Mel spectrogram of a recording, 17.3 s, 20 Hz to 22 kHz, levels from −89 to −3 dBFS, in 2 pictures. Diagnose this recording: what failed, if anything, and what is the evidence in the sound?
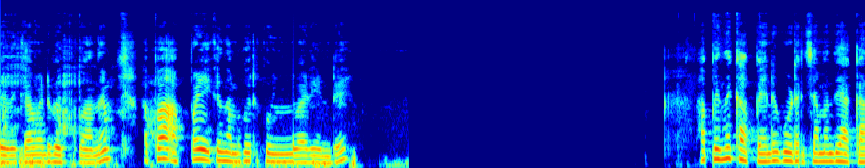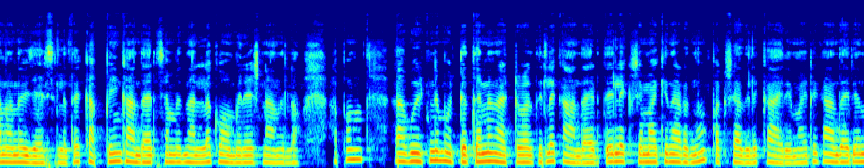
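Damaged data in the compressed stream at the codec stage: brief glitches at 2.93 s and 7.98 s, and a longer one from 12.59 to 12.63 s. Corrupted frames desync the decoder, appearing as broadband vertical smears on the spectrogram.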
